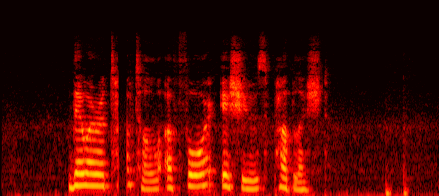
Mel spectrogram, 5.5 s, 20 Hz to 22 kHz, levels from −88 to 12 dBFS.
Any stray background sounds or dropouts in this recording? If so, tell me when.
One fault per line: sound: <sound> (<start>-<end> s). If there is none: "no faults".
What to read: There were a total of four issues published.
sound: dropout (1.5-1.6 s)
